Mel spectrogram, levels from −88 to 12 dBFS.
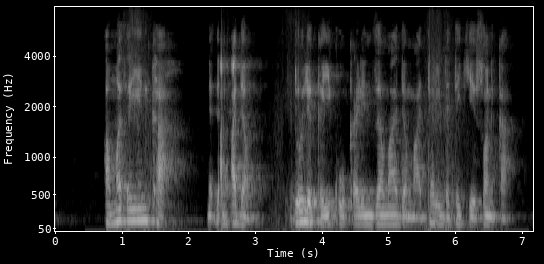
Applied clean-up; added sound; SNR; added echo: neural separator model SepFormer DNS4.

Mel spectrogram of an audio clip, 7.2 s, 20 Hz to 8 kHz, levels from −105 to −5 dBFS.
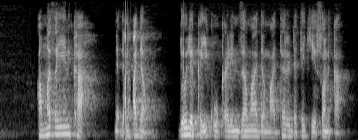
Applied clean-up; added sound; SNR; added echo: none; none; none; none.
